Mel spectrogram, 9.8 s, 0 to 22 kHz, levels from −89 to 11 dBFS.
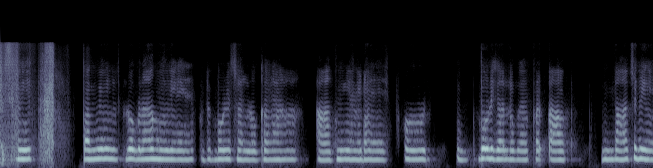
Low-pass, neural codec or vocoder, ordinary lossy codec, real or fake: none; codec, 16 kHz, 1 kbps, FreqCodec, smaller model; none; fake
